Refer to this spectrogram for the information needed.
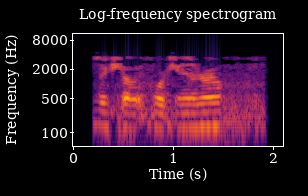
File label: Mesa PD Dispatch; Fiesta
